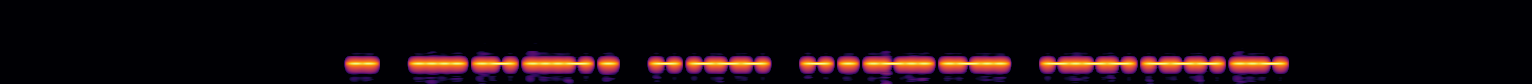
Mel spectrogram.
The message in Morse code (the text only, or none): I HAVE TO TELL YOU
